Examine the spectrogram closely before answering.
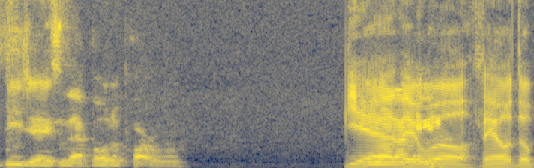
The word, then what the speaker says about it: Bonaparte: How do you pronounce that back room? Bonaparte.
